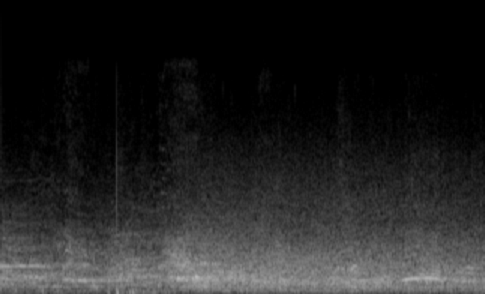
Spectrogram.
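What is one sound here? A crowd roars and cheers in a large open stadium.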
